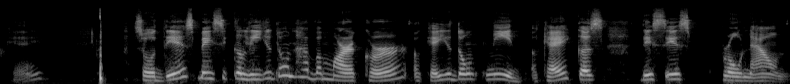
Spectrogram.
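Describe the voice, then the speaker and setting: A woman's voice: fairly high pitch, animated, measured pace, background noise. A middle-aged woman with a Filipino accent, tutoring a student one-on-one over a video call and patiently mixing English and Tagalog. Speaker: language tutor. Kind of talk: one-on-one online lesson.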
